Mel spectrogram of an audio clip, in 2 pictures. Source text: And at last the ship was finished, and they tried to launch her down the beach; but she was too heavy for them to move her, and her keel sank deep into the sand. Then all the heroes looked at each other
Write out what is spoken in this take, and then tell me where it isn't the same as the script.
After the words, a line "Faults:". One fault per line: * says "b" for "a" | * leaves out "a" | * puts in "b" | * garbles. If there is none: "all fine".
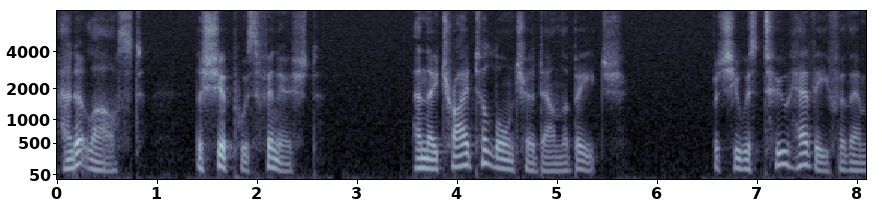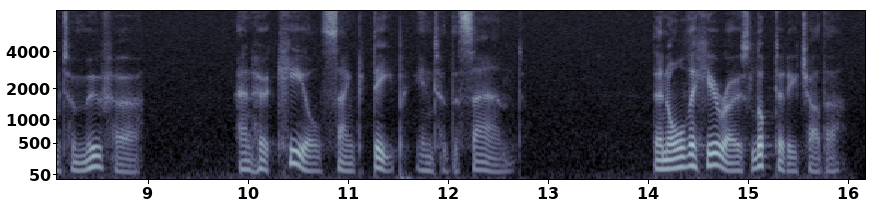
And at last the ship was finished, and they tried to launch her down the beach; but she was too heavy for them to move her, and her keel sank deep into the sand. Then all the heroes looked at each other
Faults:
all fine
